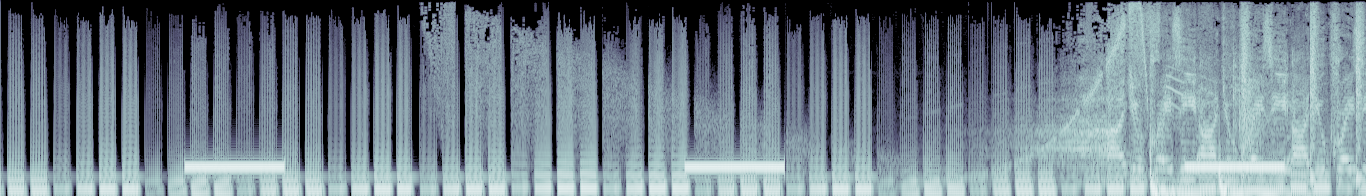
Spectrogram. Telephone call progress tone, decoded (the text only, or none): ringback tone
